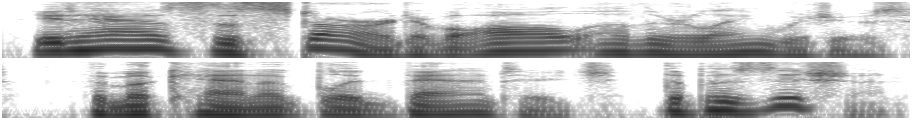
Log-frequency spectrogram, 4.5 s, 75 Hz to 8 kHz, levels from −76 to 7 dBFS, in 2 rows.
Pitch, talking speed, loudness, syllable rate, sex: 110 Hz, 145 wpm, -17 LUFS, 5.9 syllables/s, male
